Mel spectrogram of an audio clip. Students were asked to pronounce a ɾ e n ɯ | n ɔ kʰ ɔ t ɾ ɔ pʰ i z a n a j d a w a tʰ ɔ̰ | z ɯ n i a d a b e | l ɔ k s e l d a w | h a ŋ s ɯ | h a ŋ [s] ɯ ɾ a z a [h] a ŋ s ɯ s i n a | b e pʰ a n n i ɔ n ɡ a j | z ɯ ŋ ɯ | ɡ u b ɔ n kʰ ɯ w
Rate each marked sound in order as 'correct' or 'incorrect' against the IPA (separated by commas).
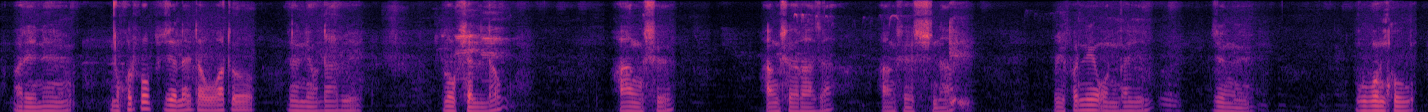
correct, correct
